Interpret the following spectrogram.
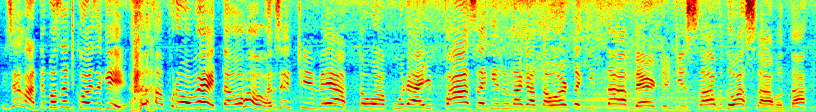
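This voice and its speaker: Showing off a roadside vegetable stand under the hot afternoon sun, a Brazilian vlogger chats in a high, slightly bright voice at normal speed with few pauses. He laughs a lot and repeatedly drops "rapaz" and "ó," and there's a little hiss or hum in the recording.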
